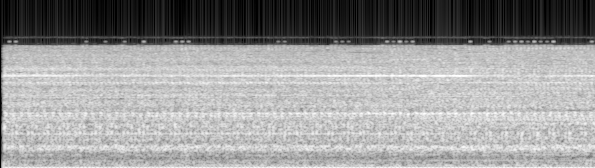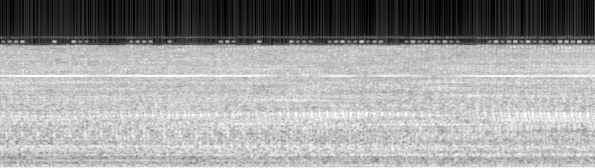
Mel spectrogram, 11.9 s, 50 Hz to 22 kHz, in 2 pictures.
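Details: 2010 VW MKV 2.0 TSI, about 1000 miles, APR stage I and Neuspeed intake, warm after driving: steady high-pitched whine over idle; owner suspects failing water pump, not confirmed.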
